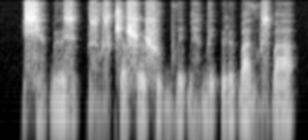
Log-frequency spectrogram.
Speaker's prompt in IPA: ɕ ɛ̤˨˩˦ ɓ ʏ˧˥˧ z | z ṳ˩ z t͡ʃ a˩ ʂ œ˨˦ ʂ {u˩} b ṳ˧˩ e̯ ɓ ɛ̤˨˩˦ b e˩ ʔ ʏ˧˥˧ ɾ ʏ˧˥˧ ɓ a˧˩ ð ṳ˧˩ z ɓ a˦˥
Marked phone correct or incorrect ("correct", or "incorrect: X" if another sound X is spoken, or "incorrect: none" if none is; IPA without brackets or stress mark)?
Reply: correct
